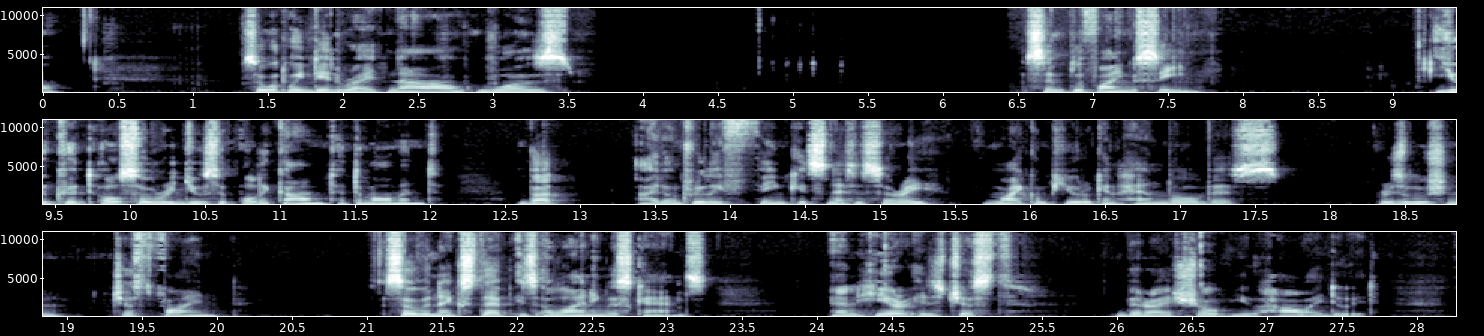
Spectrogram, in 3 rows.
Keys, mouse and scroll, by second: 23.4 s.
